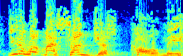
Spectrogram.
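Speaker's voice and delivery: high-pitched, worked-up tattling; indignant complaint. Retold or imitated. Father telling his sponsor about his son, mock indignation. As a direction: imitate an outraged caller reporting an insult.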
